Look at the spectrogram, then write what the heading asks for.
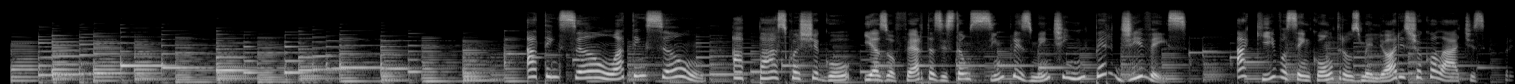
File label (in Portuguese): Vinheta Comercial Ofertas Imperdiveis de Pascoa Supermercado; para loja e carro de som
